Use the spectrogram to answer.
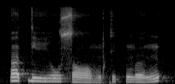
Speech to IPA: ɐ˥ t̚ j iː˧ w s ɔː˨˩ m k ɪ˨ k̚ m ɵ˨˥ n

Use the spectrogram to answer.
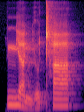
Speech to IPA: mʲ a˥˧ mʲ o˩˧ cʰ a˥

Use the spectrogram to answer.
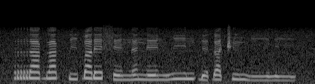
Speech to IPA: r a˦ ɡ a˦ k͡p i˨ ɓ a˦ ɾ e˦ s e˨ n ɛ˦˨ n eː˨ n v iː˦ n ɗ ɪ˨ ɗ a˦ t͡ʃ ĩ˦ ŋ iː˨ l i˨

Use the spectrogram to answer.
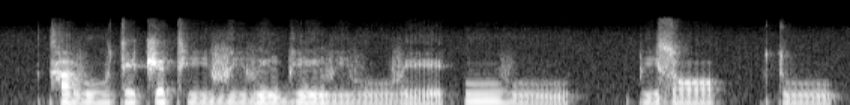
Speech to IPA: kʰ a˨ β uː˨˦ t e˨ t͡ʃ ɛ˦ tʰ iː˨ v i˦˨ β ĩ˦ b i˦ ɾ ĩ˨ β i˨ β uː˨ β e˨ | uː˦ β uː˨ | p i˨ z ɔ˦ | t uː˨

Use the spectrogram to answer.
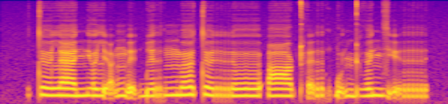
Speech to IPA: t ø l æ nʲ ɔ lʲ ɑ̰ ŋ͡m ḛ ɡ͡b e r ŋ͡m œ t ø r ɵː ʔ ɑː ʈʰ ɛ̰ r k͡p ṵ nʲ ɖʱ ø nʲ zʲ ḛ r

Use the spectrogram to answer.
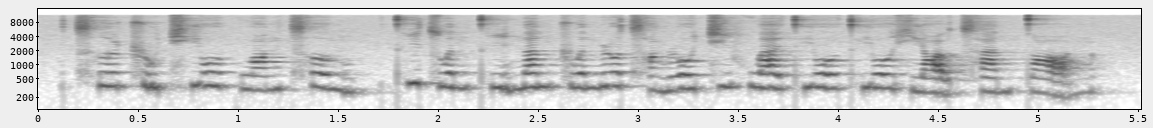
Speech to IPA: t͡sʰ ɹ̩˧˥ ʈ͡ʂ ṵ˨˩ t͡ɕʰ j o˥˩ ʊ̯ k w ɑ˧˥ ŋ t͡sʰ ɤ˥˩ ŋ | t̪ʰ i˥˩ t͡s w ə˧˥ n t̪ʰ ḭ˨˩ n̪ a˥ n ʈ͡ʂ w ə˧˥ n ɻ ɤ˥˩ t͡sʰ ɑ˩ ŋ ɻ o˥˧ ʊ̯ t͡ɕ i˥˧ f w a˥˧ ɪ̯ t̪ʰ j o˥˧ ʊ̯ t̪ʰ j o˥˩ ʊ̯ ɕ j ɑ̰˨˩ ʊ̯ t͡sʰ a˧˥ n t̪ ɑ̰˨˩˦ ŋ

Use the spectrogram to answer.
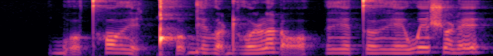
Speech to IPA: b o̰ t̪ʰ ɔ ɣ ḛ ǃʰ o̰ ɡ e ð ɔ̰ ɖʱ o ɭ a ɽ ɔ̰ | ɣ e t̪ ɵ ɣ e w e ʃ o ɳ e

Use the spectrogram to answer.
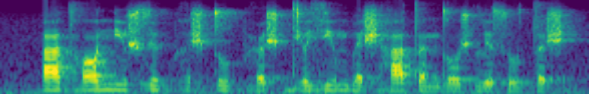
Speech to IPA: a˨˥ dʱ ɔː˨˥ nʲ ʉː˨˥ ʃ z ʉ˨ bʱ ə˨˥ ʃ t u˨˥ bʱ ə˞˨ ʃ dʲ o˨˥ zʲ u˨˥ m b ɛ˨ ʃ ɦ a˨˥ t ə˨ n d oː˨ ʃ lʲ o˨ s u˨˥ t ə˨˥ ʃ

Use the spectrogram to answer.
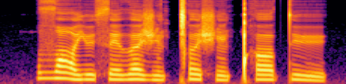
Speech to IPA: zˤ e j y s e ð ɜ ʒ ə̃ ǀ ə ʃ ẽ ǃʰ ʌ t y

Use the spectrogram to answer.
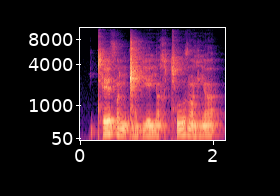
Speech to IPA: cʰ e θ ɔ̃ ɲ ɡ͡ǁ ɐ̃ pʲ e j ɐ̃ x cʰ u ð ɔ̃ vʲ ɐ̃

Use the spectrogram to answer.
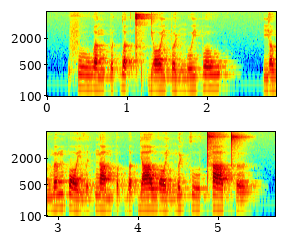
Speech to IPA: f uː˧ w ɐ˨ ŋ p ɵ˨˥ t̚ w ɐ˥ k̚ t̪ʰ ɪ˨ k̚ j ɔː˧ j p ɵ˨˩ ɥ ŋ uː˧ j p o˥ w | j ɐ˨ w m œː˥ m p ɔː˨˩ j l ɪ˨˥ k̚ ŋ aː˨ m p ɐ˨ k̚ w ɐ˨ k̚ j aː˧ w ɔː˨˩ j ŋ ɵ˥ ɥ k uː˨˥ t̪ʰ aː˧ t̪ʰ ɵ˨˥ t̚

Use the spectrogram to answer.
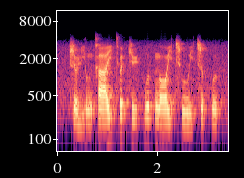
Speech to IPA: t͡s ɵ˨˩ ɥ j ʊ˨˩ ŋ kʰ aː˨˥ j t̪ʰ ɵ˧ t̚ s yː˨ k̚ w ʊ˧ k̚ n̪ ɔː˨˧ j t͡sʰ uː˨˩ j t͡s ʊ˧ k̚ p ʊ˧ k̚

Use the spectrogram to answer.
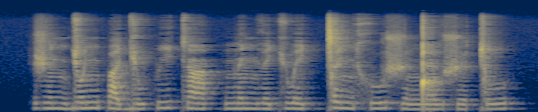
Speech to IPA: ʒ ɛ̃ ɲ ɟ ɔ ɲ p a ɟ ʏ w p i c ã | n ɛ̃ ɲ ð e c w e c ǀ ɛ ɲ x u ʃ ʏ ŋ͡ǃ ɛ̃ w ʃ ʏ ǀ u

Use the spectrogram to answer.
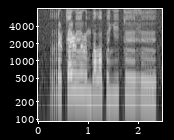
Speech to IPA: r a ɭ k æ ɭ øː ɭ ø m b ɛ lˠ ø p ø ʎ iː k øː ɦ øː

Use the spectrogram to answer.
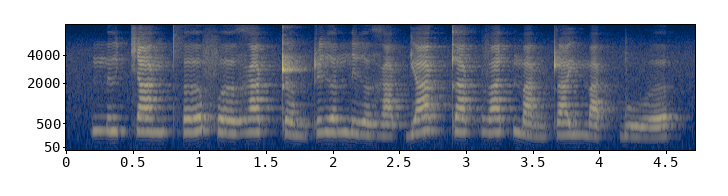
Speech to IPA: n ɨ˧ c a˧ ŋ t̪ʰ əː˧˥ f əː˧ ɣ a˦˥ k̚ ʈ ə˨˩ m ʈ i˧ ə̯ n i˨˩ ə̯ ɣ a˨˩ k̚ j a˦˥ k̚ t̪ a˦˥ k̚ v a˦˥ t̚ m a˨˩ ŋ ʈ a˧ j m a˨˩ k̚ ɓ u˨˩˨ ə̯

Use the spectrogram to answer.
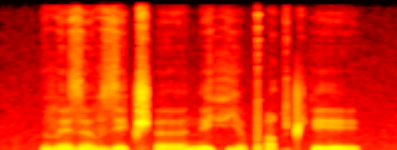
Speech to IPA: v ɛ z ɜ v z ɪ t͡ʃʼ ɜː n ɪ fʲ ɒ pʼ ɜ q t͡ʃʼ ɪː

